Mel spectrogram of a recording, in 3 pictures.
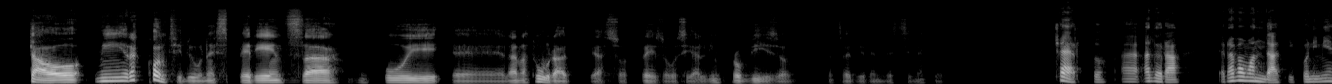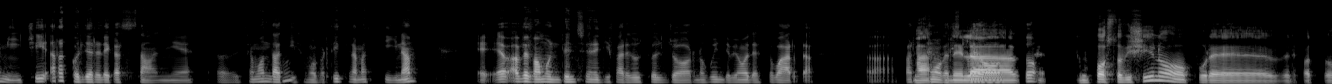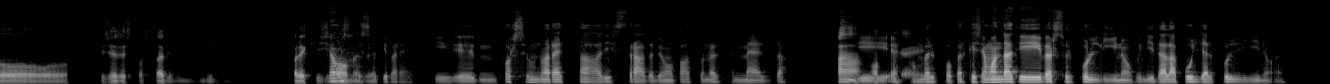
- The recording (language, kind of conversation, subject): Italian, podcast, Raccontami un’esperienza in cui la natura ti ha sorpreso all’improvviso?
- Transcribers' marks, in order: "cioè" said as "ceh"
